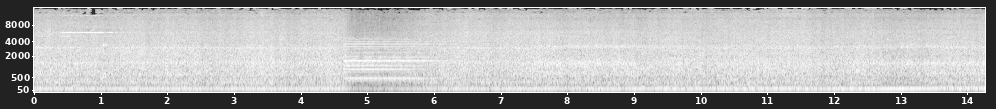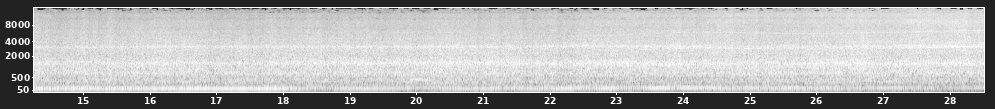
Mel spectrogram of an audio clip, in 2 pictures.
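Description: Train running, with a steady low engine drone and rumble throughout. A short horn blast of about a second comes about five seconds in.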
